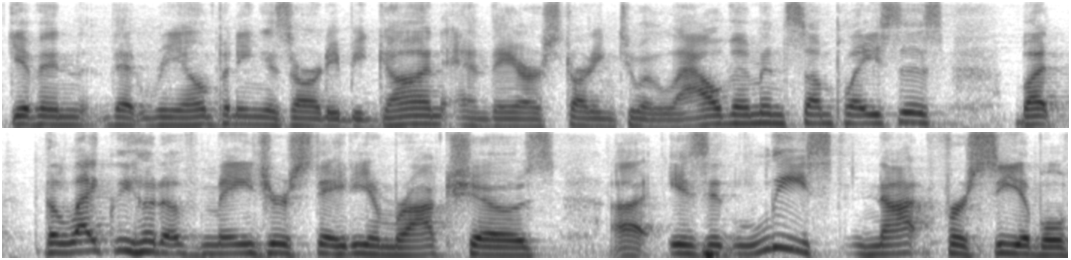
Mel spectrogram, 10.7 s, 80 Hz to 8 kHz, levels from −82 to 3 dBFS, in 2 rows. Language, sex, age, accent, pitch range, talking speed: English, male, 20-39, American, 135-180 Hz, 170 wpm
